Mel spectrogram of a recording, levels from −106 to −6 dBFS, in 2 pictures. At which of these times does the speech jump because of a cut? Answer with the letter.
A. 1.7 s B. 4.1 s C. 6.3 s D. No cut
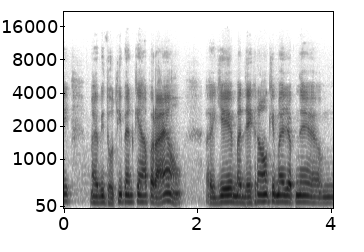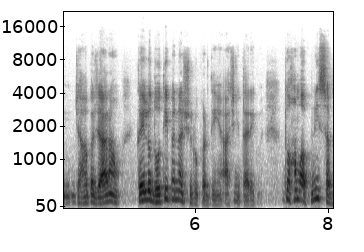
D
